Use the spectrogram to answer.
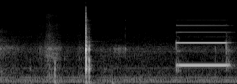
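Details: HP desktop that failed to POST and beeped, after removing the oldest, bad RAM module: a couple of small clicks then a single clean half-second beep; passes self-test and boots into Windows.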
